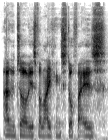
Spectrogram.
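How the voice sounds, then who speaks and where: A man with a bright, forward voice at a middling pitch. He talks casually as a podcast co-host, in the easy style of banter. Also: flat delivery, normal speed. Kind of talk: casual banter about films and games.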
